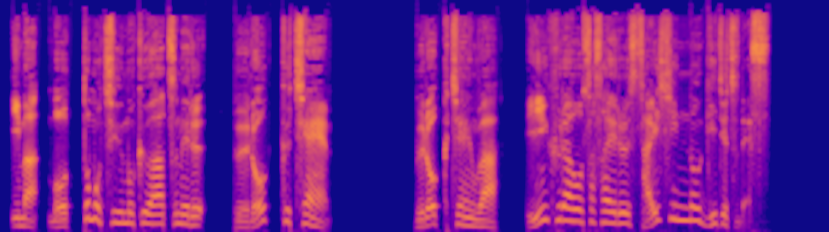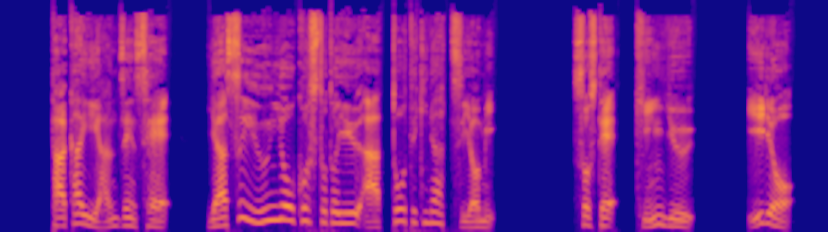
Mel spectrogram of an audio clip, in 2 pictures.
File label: japanese e-learning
